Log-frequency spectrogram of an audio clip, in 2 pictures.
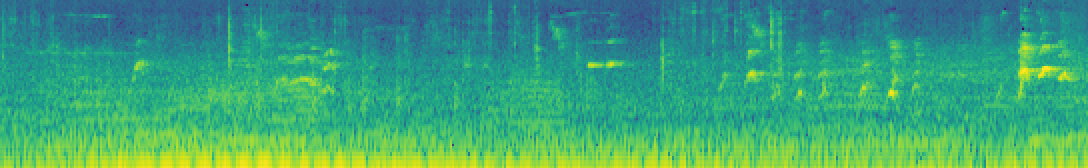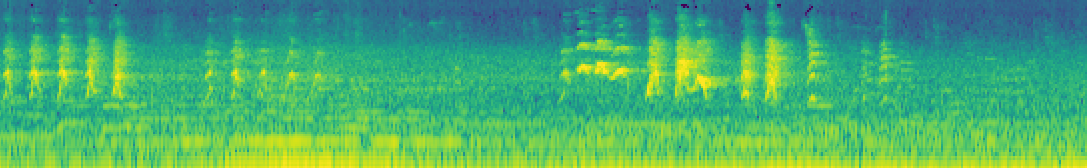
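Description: Short, high yelping calls from an animal, in two quick runs: one about ten seconds in and another near the end, over a low steady hum.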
